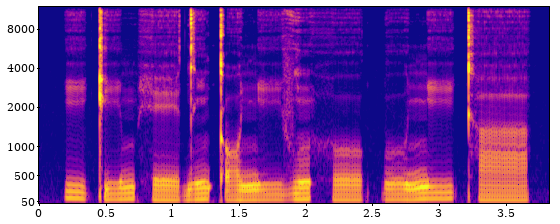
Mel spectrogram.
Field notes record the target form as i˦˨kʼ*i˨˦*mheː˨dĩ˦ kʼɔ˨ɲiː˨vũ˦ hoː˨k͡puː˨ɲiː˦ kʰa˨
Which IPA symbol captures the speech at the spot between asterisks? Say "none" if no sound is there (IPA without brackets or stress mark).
i˨˦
